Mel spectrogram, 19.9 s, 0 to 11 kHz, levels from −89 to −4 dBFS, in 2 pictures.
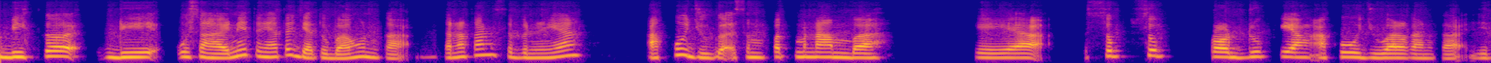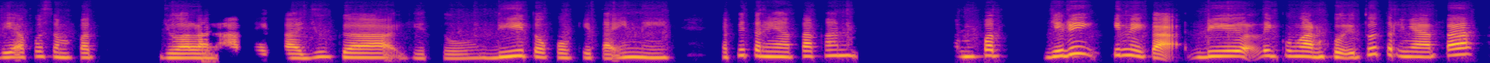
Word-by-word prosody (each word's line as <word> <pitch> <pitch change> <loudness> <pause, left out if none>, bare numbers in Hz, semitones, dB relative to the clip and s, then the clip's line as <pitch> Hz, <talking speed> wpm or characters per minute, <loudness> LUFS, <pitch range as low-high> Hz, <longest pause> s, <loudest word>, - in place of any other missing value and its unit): lebih 215 +1 +6
ke 255 +8 +5
di 215 +1 +3 0.2
usaha 220 -5 +3
ini 285 +9 +1
ternyata 230 +3 +1
jatuh 190 -4 +1
bangun 195 +6 +2
Kak, 170 -1 -3 0.2
karena 200 +3 +1
kan 305 +4 -1
sebenarnya 205 +6 -1 0.5
aku 320 0 +1
juga 195 -1 0
sempet 215 +1 -1
menambah 210 -4 +3 0.6
kayak 195 -1 +2 0.3
sub-sub 255 +4 -3 0.3
produk 225 0 +3
yang 220 -2 +3
aku 215 +2 0
jual 190 0 +3
kan 180 -1 -3
Kak, 170 -1 -5
jadi 200 +4 -3
aku 245 - -10
sempet 205 -2 -4 0.4
jualan 190 -1 +2
ATK 180 0 -10 0.2
juga, 210 -2 +1
gitu, 175 -1 -12 0.2
di 245 +6 +3
toko 210 -3 -3
kita 190 -3 -7
ini. 205 -2 -1 0.4
Tapi 215 - -8
ternyata 240 -2 +2
kan 280 +1 -2 0.7
sempet 245 +3 0 0.3
jadi 310 - +3
gini 300 -4 0
Kak - - +3
di 255 +4 +3 0.2
lingkunganku 250 -3 +2
itu 200 +9 -3
ternyata 275 +2 +4
220 Hz, 140 wpm, -24 LUFS, 195-245 Hz, 0.7 s, lebih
